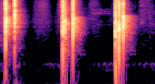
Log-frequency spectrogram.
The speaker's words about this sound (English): Can I just be the first to start the slow clap?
